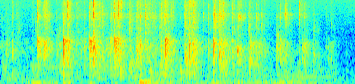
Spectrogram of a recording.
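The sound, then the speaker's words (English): An audience claps in a steady, moderate round of applause, a dense patter of overlapping hand claps that holds at a fairly even level for a few seconds without voices. “Give Solomon a round of applause.”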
